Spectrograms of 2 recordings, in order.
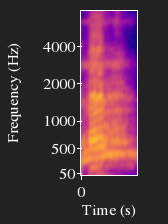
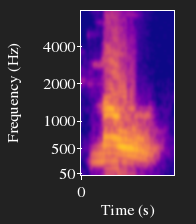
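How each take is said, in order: First: The syllable ends with a clear n sound. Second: The n merges into a following w sound. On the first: The speaker calls it wrong. "bukan nan" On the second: The speaker calls it right. "tapi nau karena dimasukkan"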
